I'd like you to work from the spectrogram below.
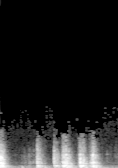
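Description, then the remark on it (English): A door being opened: a quick run of rattling, wooden clunks as the latch and frame shift, five or six bumps in about a second, with no voices. “Open the door.”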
